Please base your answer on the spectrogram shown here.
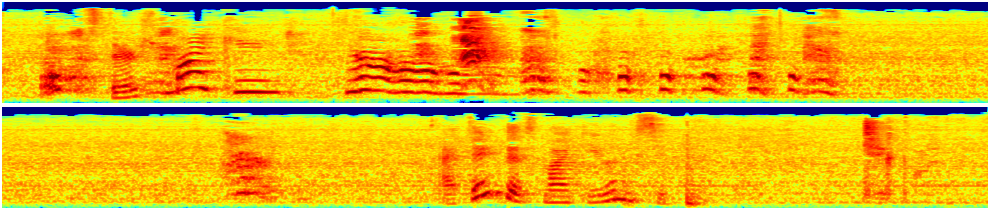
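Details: Yorkshire Terrier puppies playing wildly. A quick run of squeaky yips and whines comes first, then quieter stretches broken by a few more sharp barks. People talk in the background.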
